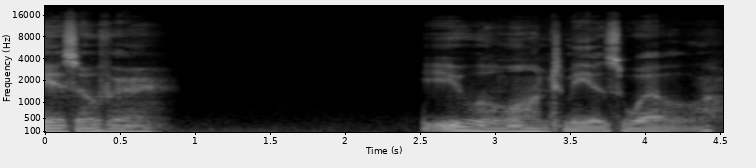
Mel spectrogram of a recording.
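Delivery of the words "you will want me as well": ordinary talk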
